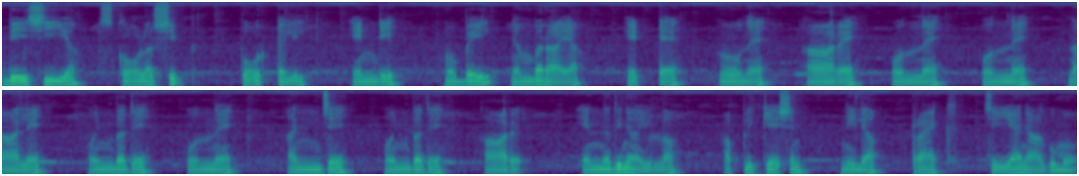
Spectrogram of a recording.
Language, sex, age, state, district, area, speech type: Malayalam, male, 30-45, Kerala, Palakkad, rural, read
